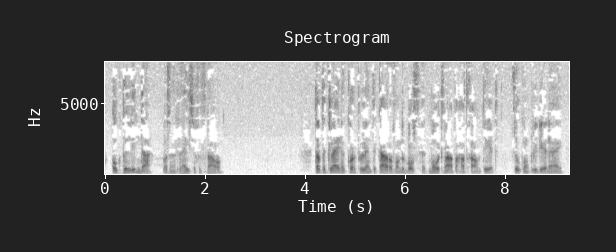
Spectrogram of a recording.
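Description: Deep, husky male audiobook narrator. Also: no echo. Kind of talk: scripted narration of a detective novel.

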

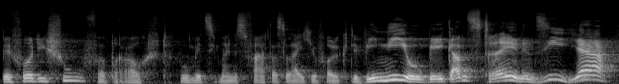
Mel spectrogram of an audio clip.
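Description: An actor playing a grieving, bitter young prince in a classical radio drama, with deliberate declamation that moves between hushed and forceful. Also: male voice, medium pitch, big pitch swings. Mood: anguished, disgusted. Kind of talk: classical German stage-verse radio drama acting.

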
